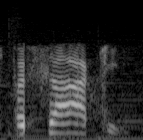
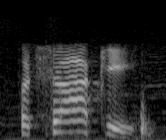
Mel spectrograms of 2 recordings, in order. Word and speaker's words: Psaki: Jesse, I'm sick of you radio guys saying it wrong. It's Psaki. You got it? You know who I'm talking about? That redheaded... Oh, God, she's homely. Psaki. Say it right. Psaki.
